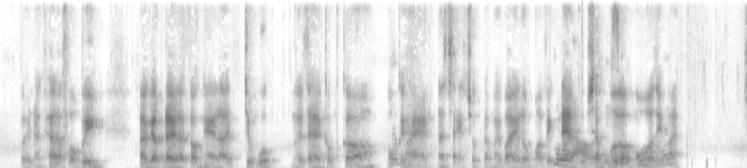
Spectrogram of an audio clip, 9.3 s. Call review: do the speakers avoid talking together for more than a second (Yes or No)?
No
